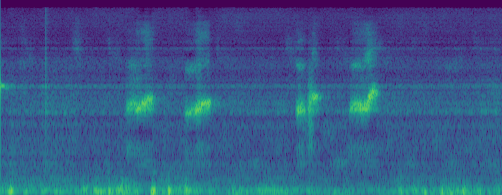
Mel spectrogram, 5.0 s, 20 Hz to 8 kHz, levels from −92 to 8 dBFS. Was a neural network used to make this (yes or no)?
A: yes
